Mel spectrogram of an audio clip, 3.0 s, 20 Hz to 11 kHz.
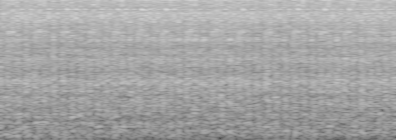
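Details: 2014 Ford Explorer 3.5L with check engine light, bank 2 cam/crank correlation (P0019) and random/cylinder 4 misfire codes, IDS reading 50: loud, uneven idle with a ragged, stumbling beat over a busy hiss from a stuck bank 2 exhaust cam phaser.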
